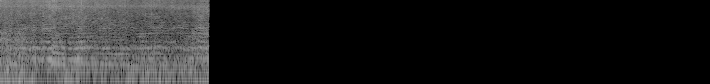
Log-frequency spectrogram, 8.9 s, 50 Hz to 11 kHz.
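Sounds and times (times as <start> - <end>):
honey bees droning inside a hive: 0.0 - 2.7.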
